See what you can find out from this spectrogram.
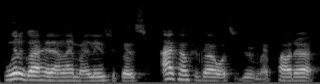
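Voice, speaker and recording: A Nigerian woman in her twenties talks to her followers in a relaxed get-ready-with-me vlog, recorded on a phone. She rambles easily and cheers her viewers on while applying makeup. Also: lowish voice, rapid-fire, highs cut off. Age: 20s. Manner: chatty, encouraging, talks while doing makeup. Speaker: beauty vlogger. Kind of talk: casual get-ready-with-me chat to camera. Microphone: phone camera.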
